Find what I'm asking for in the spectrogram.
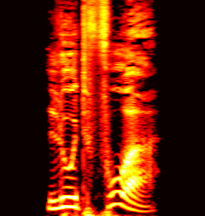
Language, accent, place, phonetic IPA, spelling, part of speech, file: German, Germany, Berlin, [ˌluːt ˈfoːɐ̯], lud vor, verb, De-lud vor.ogg
- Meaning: first/third-person singular preterite of vorladen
